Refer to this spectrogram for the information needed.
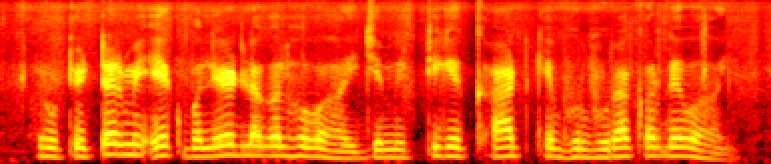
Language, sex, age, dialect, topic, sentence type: Magahi, male, 18-24, Central/Standard, banking, statement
